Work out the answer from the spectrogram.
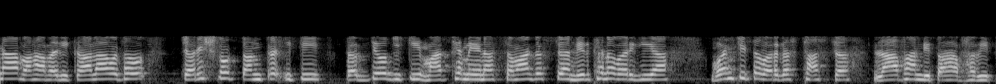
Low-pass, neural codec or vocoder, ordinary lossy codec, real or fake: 3.6 kHz; codec, 44.1 kHz, 3.4 kbps, Pupu-Codec; none; fake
